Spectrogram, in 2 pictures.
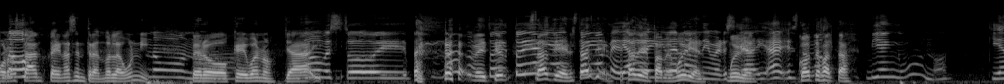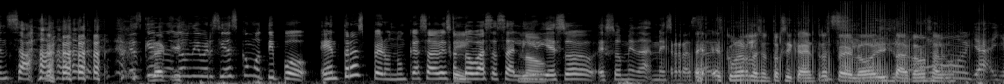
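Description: Damaged data in the compressed stream makes the decoder lose sync, leaving short disruptions in the audio at 6.19–6.23 s and at 11.09, 14.58, 16.75 and 18.99 s. From 16.59 s to the end, buffer tearing lets writer and reader overlap, so a small slice of each buffer carries audio from about 50 ms earlier, producing a 43.1 Hz buzz that fits a 1024-sample buffer.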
